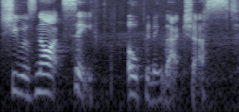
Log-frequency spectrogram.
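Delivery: voice-over narrator voice, narration style. A gamer comments on her own play by switching to a narrator voice. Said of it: "Narrator's voice".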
